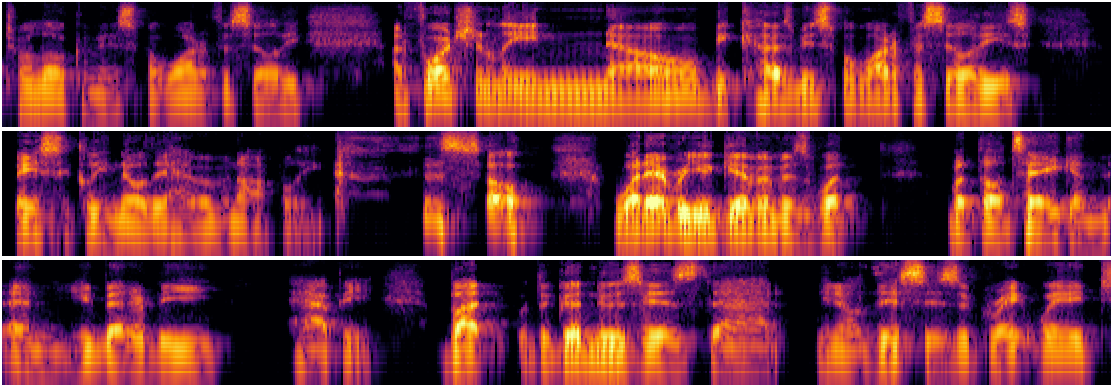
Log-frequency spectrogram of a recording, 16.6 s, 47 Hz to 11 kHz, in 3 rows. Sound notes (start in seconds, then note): 7.2 chuckles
